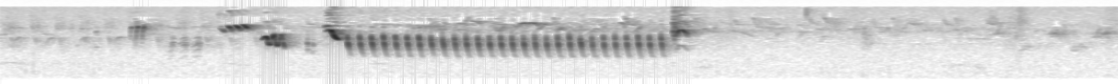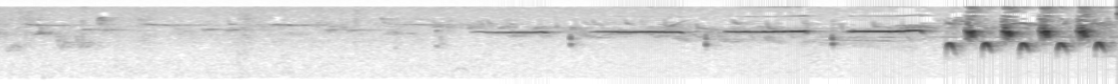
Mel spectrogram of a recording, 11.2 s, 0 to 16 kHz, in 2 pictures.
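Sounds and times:
common nightingale Luscinia megarhynchos singing: 0:00.0 - 0:11.1.

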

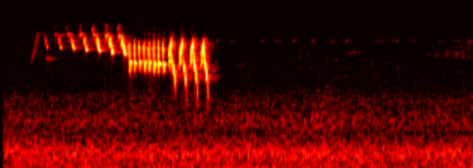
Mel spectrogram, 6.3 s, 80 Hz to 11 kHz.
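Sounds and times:
common chaffinch singing: 0:00.4 - 0:03.0, 0:04.1 - 0:06.2.

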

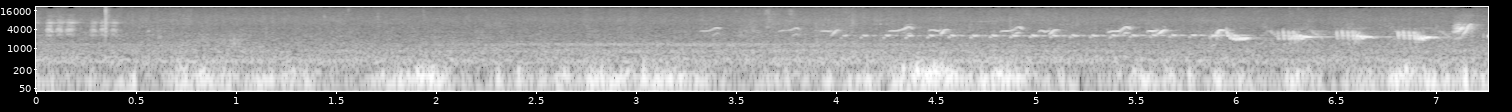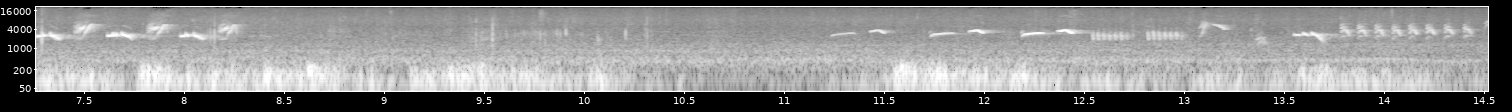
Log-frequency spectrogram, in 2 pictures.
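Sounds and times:
common nightingale Luscinia megarhynchos song: 0:00.0 - 0:00.6, 0:02.1 - 0:08.5, 0:11.2 - 0:14.5.

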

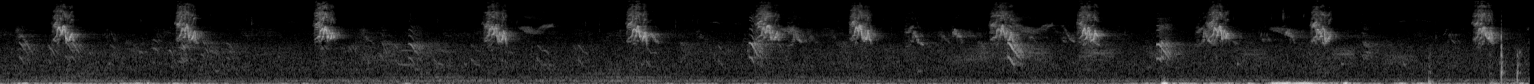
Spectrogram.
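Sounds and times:
house sparrow chirping, Passer domesticus: 0:00.0 - 0:15.2.

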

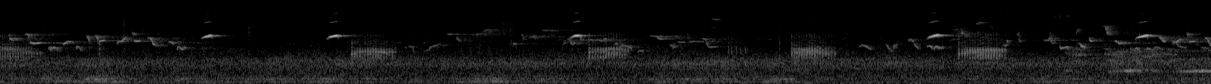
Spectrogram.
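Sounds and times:
many other birds twittering and chattering: 0:00.0 - 0:12.1.

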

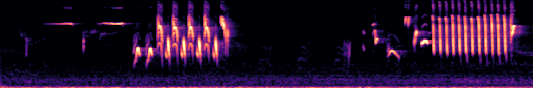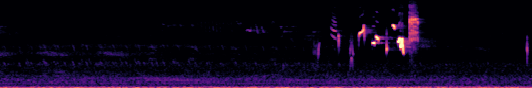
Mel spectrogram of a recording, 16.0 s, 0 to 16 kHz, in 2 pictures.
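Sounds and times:
Common nightingale Luscinia megarhynchos singing: 0:00.0 - 0:08.5, 0:10.0 - 0:15.9.

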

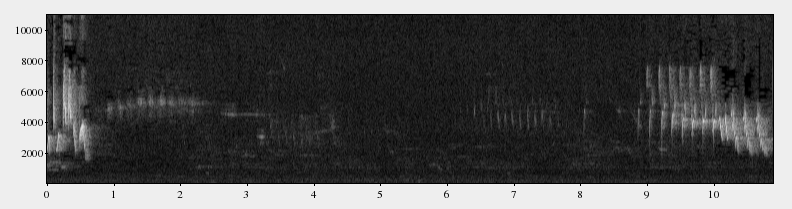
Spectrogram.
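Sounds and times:
common chaffinch Fringilla coelebs song fragment: 0:00.0 - 0:10.8.

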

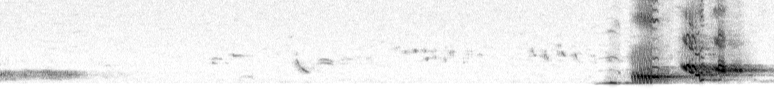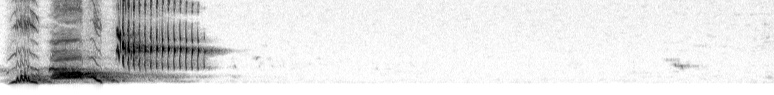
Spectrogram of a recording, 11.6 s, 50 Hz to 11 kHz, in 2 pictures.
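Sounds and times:
common blackbird Turdus merula singing scratchy squeaky phrases with a buzzy trill: 0:04.5 - 0:07.6.

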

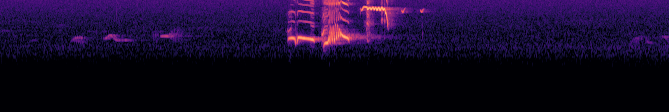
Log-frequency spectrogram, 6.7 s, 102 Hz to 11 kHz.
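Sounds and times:
Turdus merula common blackbird song phrase: 0:00.7 - 0:01.9, 0:02.9 - 0:04.3.

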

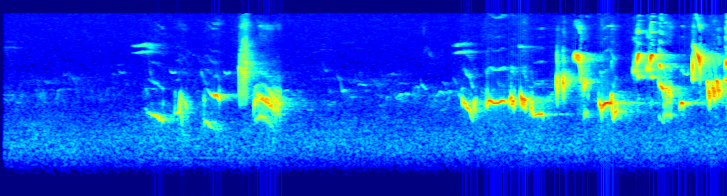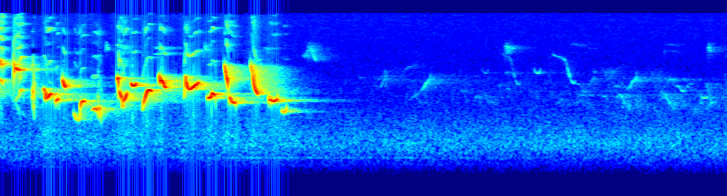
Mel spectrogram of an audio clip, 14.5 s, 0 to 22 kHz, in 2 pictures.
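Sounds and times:
Eurasian blackcap Sylvia atricapilla warbling song: 0:01.3 - 0:10.5, 0:12.4 - 0:14.5.

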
